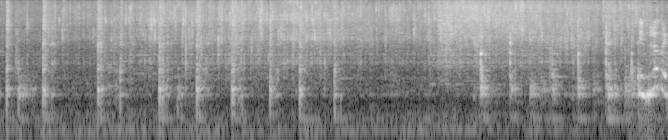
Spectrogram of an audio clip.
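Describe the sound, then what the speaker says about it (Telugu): Dried red chillies fry in hot oil for a drumstick leaf chutney, a continuous loud sizzle with regular scraping and tapping strokes of a ladle in the pan, close and alone without talking. "నూనె హీట్ ఎక్కింది కదా, ఇప్పుడు ఎండుమిరపకాయలు వేసి వేయించుకుందాం."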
